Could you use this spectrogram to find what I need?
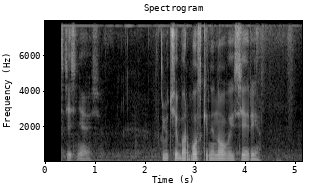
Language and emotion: Russian, neutral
